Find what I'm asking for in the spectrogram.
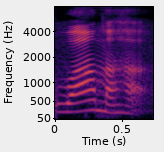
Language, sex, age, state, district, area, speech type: Sanskrit, female, 18-30, Karnataka, Udupi, urban, read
